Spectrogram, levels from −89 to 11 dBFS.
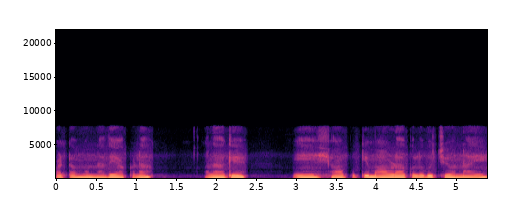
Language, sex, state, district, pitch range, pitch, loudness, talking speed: Telugu, female, Andhra Pradesh, Chittoor, 195-210 Hz, 205 Hz, -13 LUFS, 110 wpm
